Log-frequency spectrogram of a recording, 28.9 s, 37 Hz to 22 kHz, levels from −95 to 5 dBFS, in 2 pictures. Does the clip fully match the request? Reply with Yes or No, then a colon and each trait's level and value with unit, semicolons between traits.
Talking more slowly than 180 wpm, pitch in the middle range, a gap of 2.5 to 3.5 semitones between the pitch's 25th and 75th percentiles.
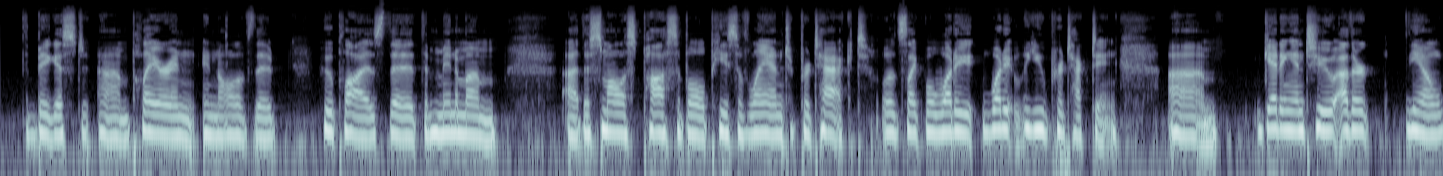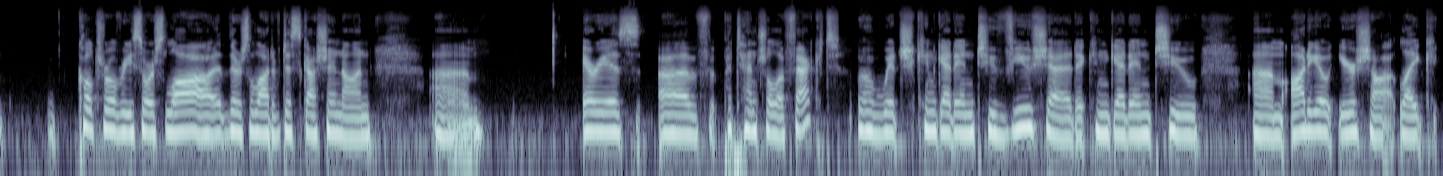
Yes: average, 140 wpm; medium, 175 Hz; average, 3.0 semitones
